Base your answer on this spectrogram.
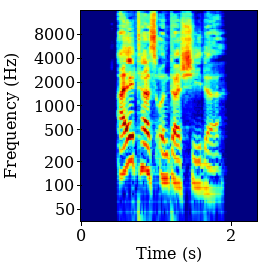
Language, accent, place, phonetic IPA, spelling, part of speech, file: German, Germany, Berlin, [ˈaltɐsˌʔʊntɐʃiːdə], Altersunterschiede, noun, De-Altersunterschiede.ogg
- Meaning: nominative/accusative/genitive plural of Altersunterschied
